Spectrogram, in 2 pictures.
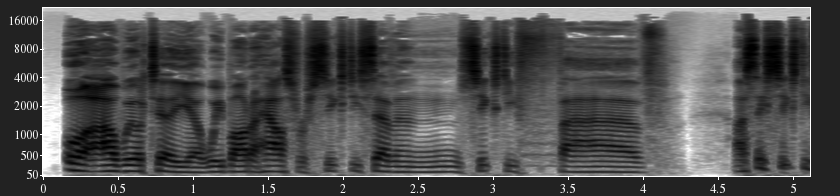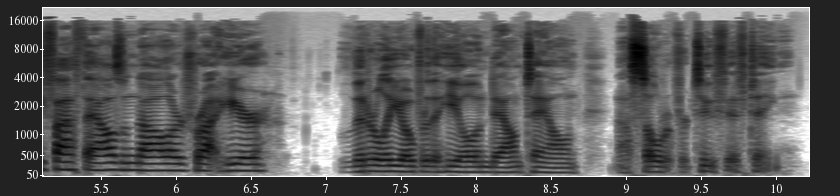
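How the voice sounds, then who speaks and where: A man talks at a fairly quick pace in a Southern US accent. His loudness swings widely. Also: medium pitch for a man, ordinary pitch variation. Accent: US South. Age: 40s. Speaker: entrepreneur and former firefighter. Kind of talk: casual interview. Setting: in person at his shop.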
